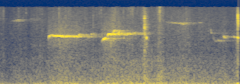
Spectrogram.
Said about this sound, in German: Ich lasse das mal kurz wirken mit dem Vögelgezwitscher im Hintergrund.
